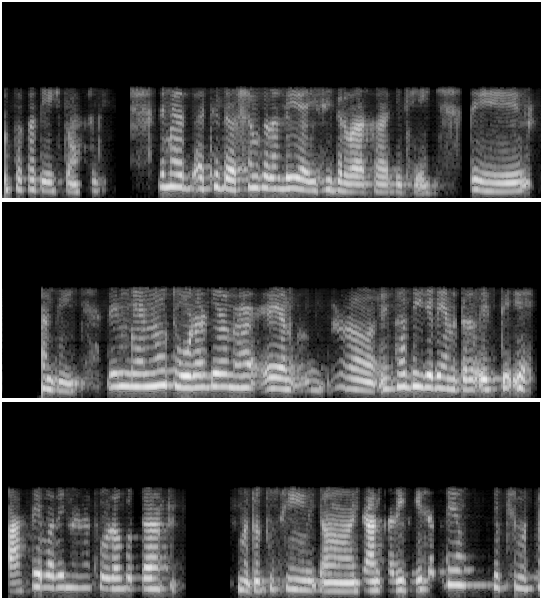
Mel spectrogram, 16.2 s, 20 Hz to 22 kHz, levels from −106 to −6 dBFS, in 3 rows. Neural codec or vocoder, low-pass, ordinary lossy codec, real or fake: codec, 16 kHz, 4 kbps, X-Codec, HuBERT features, trained on balanced general audio; 3.6 kHz; none; fake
